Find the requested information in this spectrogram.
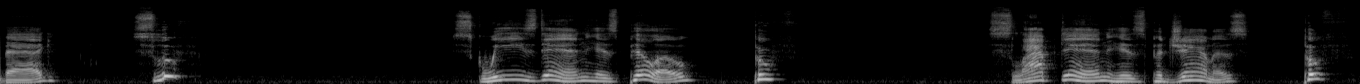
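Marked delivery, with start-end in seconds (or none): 1.3-2.0 high, swooping "Sloof!" like a cartoon noise; playful sound effect. Sound effect of sleeping bag. 7.5-8.0 high, bouncy "Poof!"; playful sound effect. Acted. 13.0-13.5 high, louder "Poof!"; playful sound effect. Acted.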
